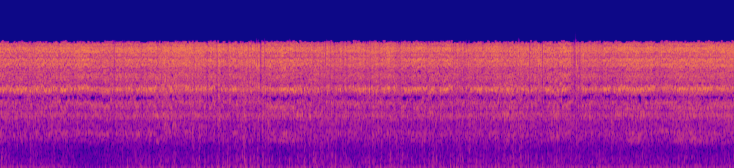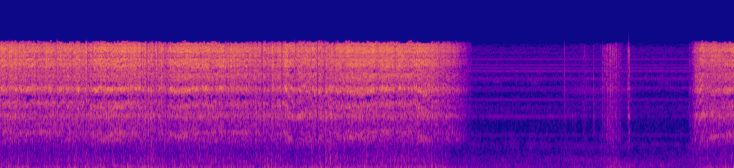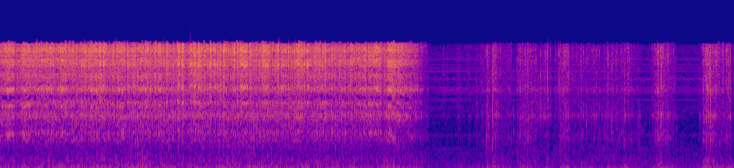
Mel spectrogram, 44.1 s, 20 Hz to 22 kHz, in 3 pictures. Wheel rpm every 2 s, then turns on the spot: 220, 240, 240, 230, 230, 230, 220, 220, 230, 230, 200, 110, 0, 0, 140, 230, 230, 230, 150, 20, 20, 20.
38-44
